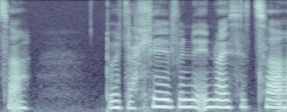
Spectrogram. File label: "llyfn", Welsh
